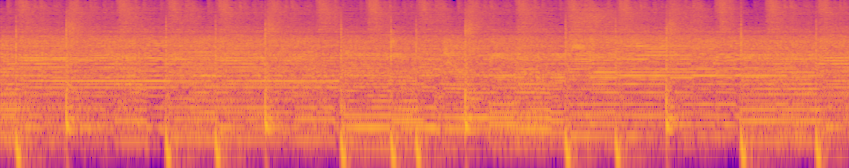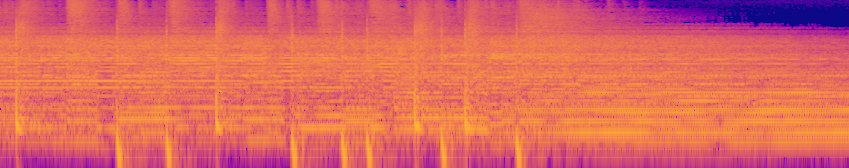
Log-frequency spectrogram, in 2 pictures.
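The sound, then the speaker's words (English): A heavily distorted electric guitar, played through a distortion pedal for a demo recording, plays loud, crunchy chords and riffs with sharp, rhythmic picking attacks, dense, with no talking; the bright fizz tapers off near the end. “Anyway, so I recorded a demo because I said I was going to start doing that again if it was just a distortion because that's boring.”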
